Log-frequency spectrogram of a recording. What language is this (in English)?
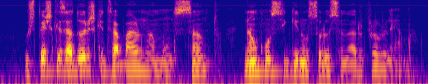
Portuguese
